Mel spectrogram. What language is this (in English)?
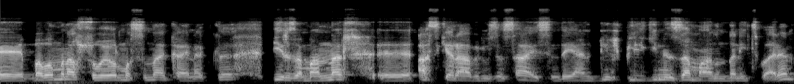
Turkish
